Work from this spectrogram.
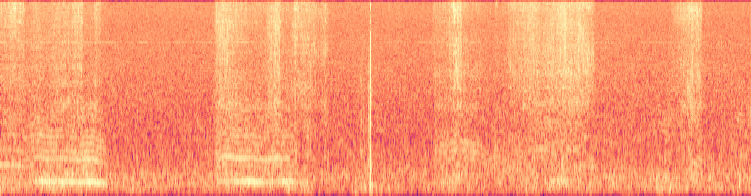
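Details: Mating bees buzz in clear humming bursts about a second long, returning every second or two, with a sharp click midway and gusts of wind between.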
